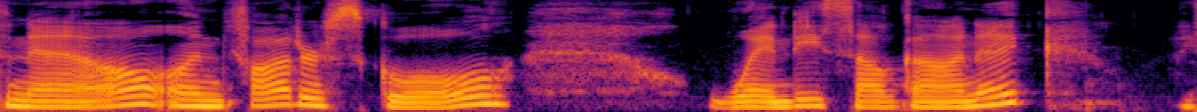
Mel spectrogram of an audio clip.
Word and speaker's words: Solganik: on Fodder School, Wendy Solganik. I said that right, Wendy, right? Organic. Organic. Organic. Just like it's spelled.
